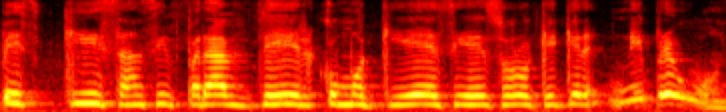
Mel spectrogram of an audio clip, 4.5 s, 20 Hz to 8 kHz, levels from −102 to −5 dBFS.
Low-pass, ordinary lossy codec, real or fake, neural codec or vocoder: none; none; real; none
